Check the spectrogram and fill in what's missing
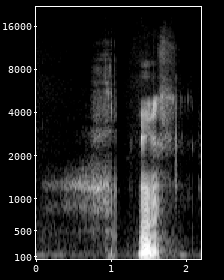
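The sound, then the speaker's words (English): A drawn-out slurping sip of hot Earl Grey tea lasting about a second, followed after a brief pause by a loud, satisfied voiced exhale like an "ahh." “We have to have our inaugural sip here.”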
